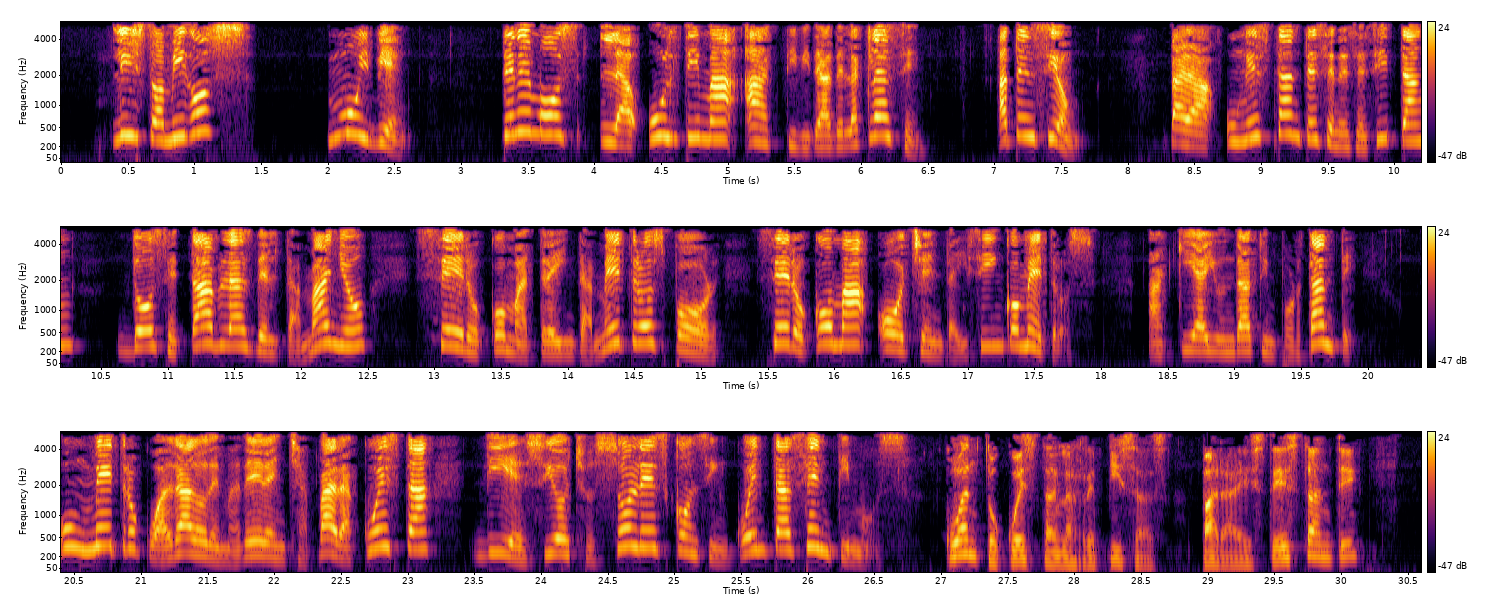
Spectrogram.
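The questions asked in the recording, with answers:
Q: ¿Cuánto cuestan las repisas para este estante?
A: 56,61 soles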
